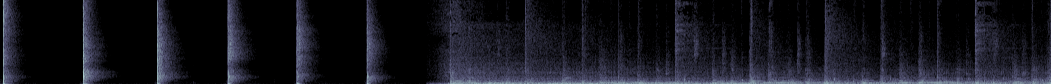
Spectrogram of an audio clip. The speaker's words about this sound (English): on the stage is all four ba- uh, members of …, and they all just slow clap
